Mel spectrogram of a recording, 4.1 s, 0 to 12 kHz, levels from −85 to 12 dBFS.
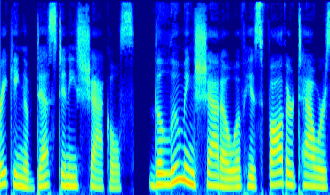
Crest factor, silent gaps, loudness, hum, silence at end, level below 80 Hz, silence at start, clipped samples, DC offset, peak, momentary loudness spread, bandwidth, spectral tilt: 16 dB; 1.70-1.86 s; -24 LUFS; none; 0 s; -56 dBFS; 0 s; under 0.1%; under 0.1%; -8 dBFS; 8 LU; 12 kHz; -5 dB/octave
